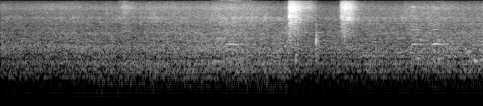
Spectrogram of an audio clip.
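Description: Steady background noise, like a fan or air handler running, with two short hisses a little past the middle, under a second apart.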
